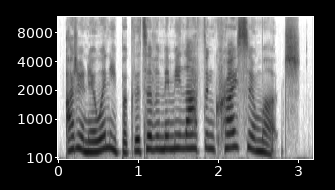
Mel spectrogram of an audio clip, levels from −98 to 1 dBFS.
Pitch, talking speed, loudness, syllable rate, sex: 285 Hz, 265 wpm, -15 LUFS, 5.7 syllables/s, female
